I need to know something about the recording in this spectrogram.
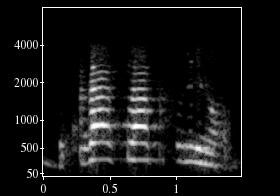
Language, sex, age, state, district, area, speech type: Gujarati, female, 60+, Gujarat, Kheda, rural, conversation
